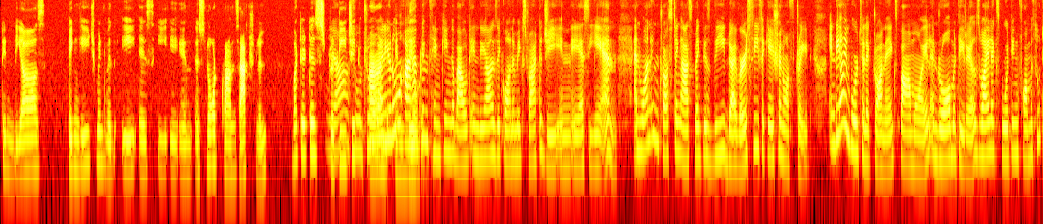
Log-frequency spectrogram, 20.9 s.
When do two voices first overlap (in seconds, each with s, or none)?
6.6 s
